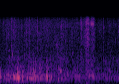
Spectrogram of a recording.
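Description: A kayak being paddled: irregular splashing and dripping of the paddle blades in the water, with small knocks.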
